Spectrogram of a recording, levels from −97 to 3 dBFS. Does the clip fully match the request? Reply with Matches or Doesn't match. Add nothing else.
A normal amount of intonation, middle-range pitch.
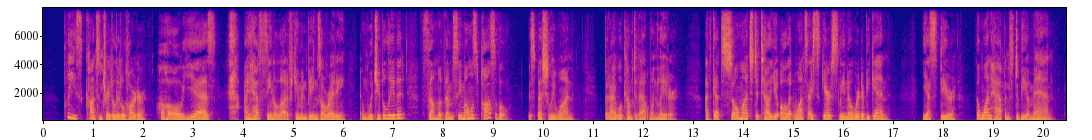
Doesn't match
